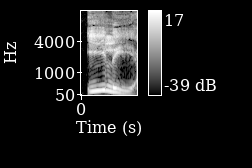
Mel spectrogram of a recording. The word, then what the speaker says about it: Ehle: According to IMDb, it's pronounced E as in triple E, and then Lee. It's pronounced, it's spelled E-H-L-E.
